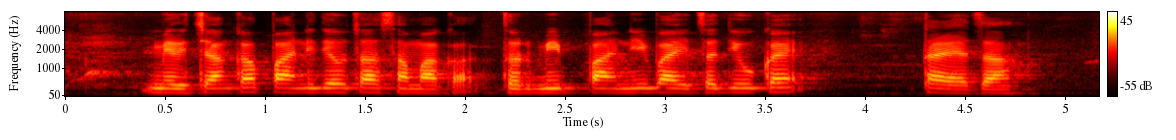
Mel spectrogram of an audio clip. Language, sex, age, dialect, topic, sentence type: Marathi, male, 18-24, Southern Konkan, agriculture, question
